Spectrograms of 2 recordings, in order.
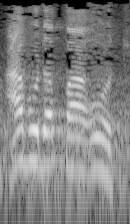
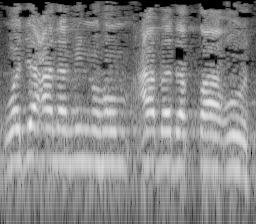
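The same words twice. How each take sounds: First: عبد said 'abuda, u after b; short u on the ba of عبد; damma reading. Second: عبد said 'abada, a after b; short a on the ba of عبد; fatha reading. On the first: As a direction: say عبد الطاغوت as 'abudat-taghut. Rereads after teacher's prompt. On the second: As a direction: say عبد الطاغوت as 'abadat-taghut. Reading before teacher's prompted correction. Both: Shown as a demonstration.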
